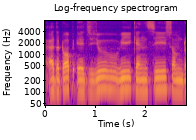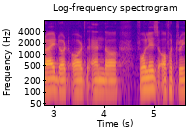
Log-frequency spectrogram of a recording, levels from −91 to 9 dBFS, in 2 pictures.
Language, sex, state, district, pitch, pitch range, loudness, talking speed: English, male, Sikkim, Gangtok, 110 Hz, 105-120 Hz, -18 LUFS, 190 wpm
